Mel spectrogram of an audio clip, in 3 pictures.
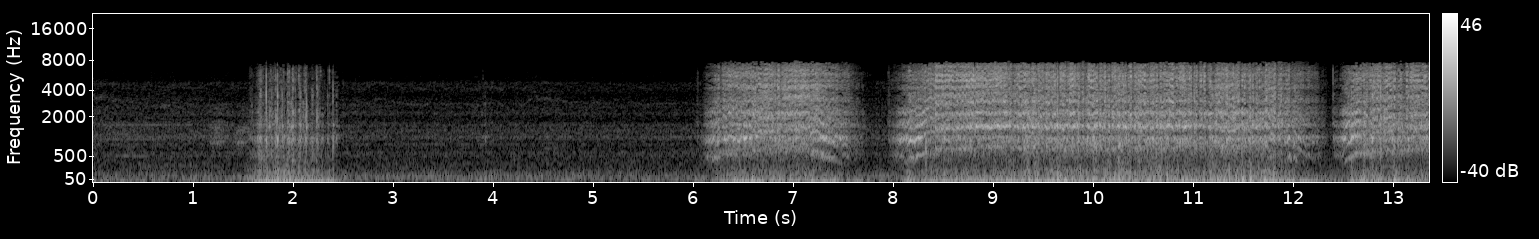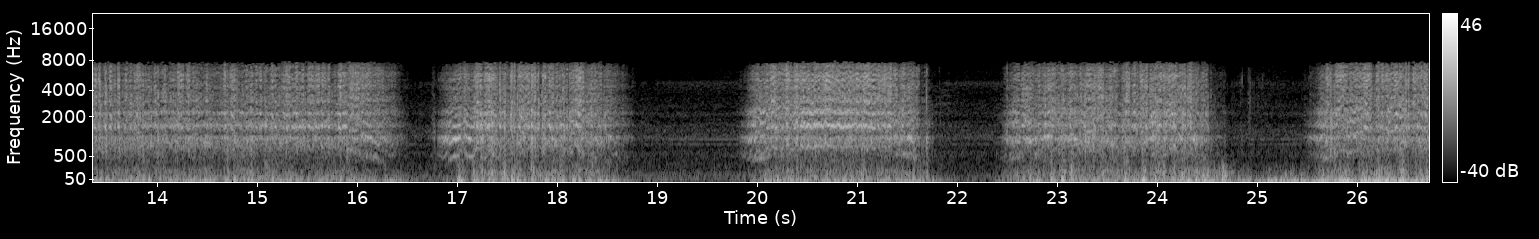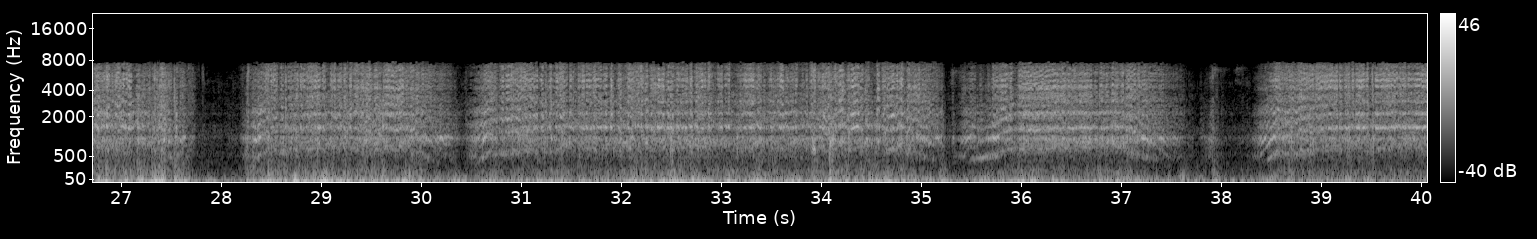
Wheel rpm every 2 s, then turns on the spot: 10, 10, 0, 90, 170, 170, 140, 190, 110, 60, 130, 120, 60, 120, 130, 140, 200, 130, 100, 140.
0-2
